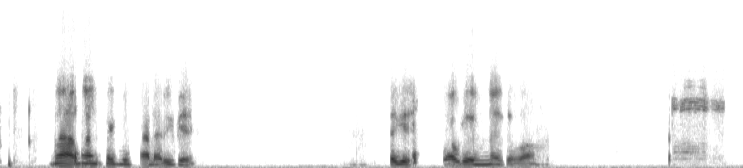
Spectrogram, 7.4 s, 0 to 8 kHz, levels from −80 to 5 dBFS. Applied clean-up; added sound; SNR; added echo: neural diffusion model UNIVERSE++.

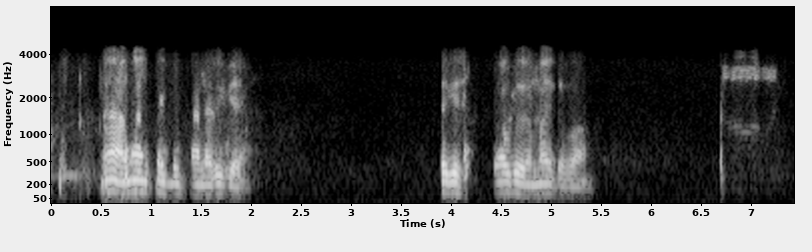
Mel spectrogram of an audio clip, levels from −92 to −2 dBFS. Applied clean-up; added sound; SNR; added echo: none; none; none; none.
